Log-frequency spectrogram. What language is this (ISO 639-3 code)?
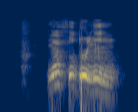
epo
